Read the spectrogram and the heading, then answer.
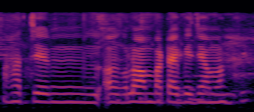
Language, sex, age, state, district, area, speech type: Bengali, female, 45-60, West Bengal, Darjeeling, urban, spontaneous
